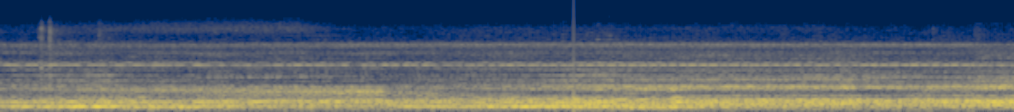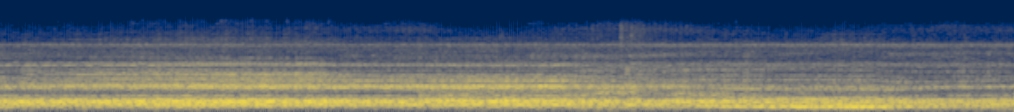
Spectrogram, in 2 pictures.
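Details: Red howler monkeys in the Amazon jungle at Tambopata, Peru, roar in a deep, continuous, rumbling chorus that swells louder midway.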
